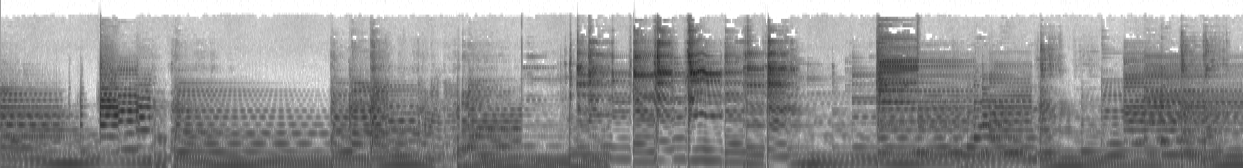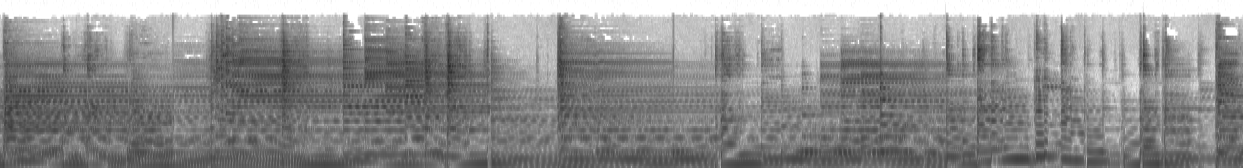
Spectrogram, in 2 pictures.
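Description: Electric guitar fitted with Fishman Fluence pickups, switched through all five pickup-selector positions with sparkly coil-split tones; loud, continuous chords and riffs under chorus and distortion effects, with no talking.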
